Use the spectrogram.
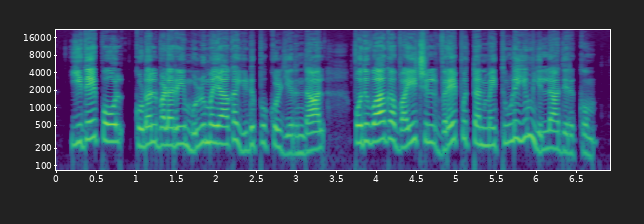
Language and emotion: Tamil, neutral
